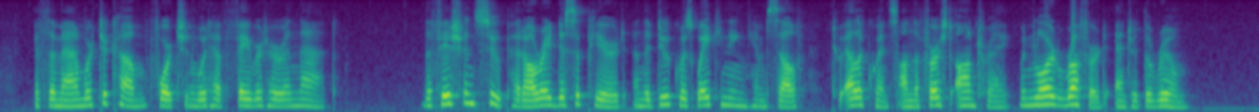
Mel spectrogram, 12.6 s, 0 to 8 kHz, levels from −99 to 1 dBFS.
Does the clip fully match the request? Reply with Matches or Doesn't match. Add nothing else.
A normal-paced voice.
Matches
